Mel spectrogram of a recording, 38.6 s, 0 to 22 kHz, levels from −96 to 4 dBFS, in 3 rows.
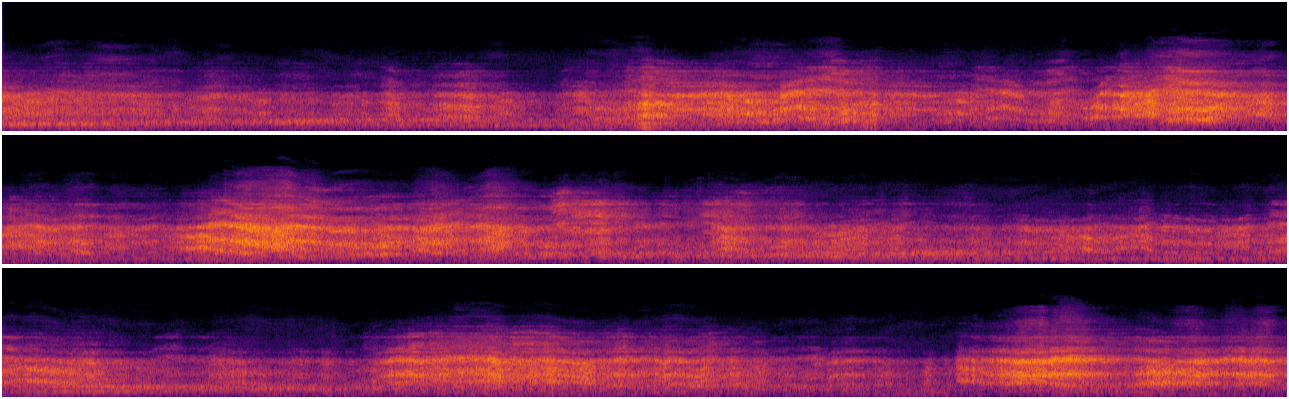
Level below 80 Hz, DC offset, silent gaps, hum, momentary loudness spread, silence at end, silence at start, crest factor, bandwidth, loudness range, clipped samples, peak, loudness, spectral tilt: -64 dBFS; under 0.1%; none; none; 17 LU; 0 s; 0 s; 22 dB; 8.6 kHz; 12 LU; under 0.1%; -8 dBFS; -29 LUFS; -6 dB/octave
